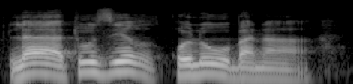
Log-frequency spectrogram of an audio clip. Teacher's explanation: التقى الغين وهي من أدنى الحلق مع القاف، وهي من أقصى اللسان، لأن منطقة أدنى الحلق مجاورة لأقصى اللسان.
